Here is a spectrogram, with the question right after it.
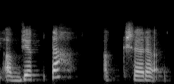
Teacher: ಒಂದು ಸರ್ಪದ ಶಿಶು ಎಷ್ಟು ಹುಸ್ ಮಾಡುತ್ತೋ ಹ ಹೇಳುತ್ತೋ ಅಷ್ಟು ಮಾತ್ರ ನಾವು ಹ ಹೇಳಬೇಕು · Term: ವಿಸರ್ಗ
